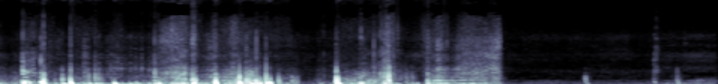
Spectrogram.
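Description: Scraping and rubbing handling noise, a gloved hand and jacket sleeve rubbing against the phone's microphone while the bike is ridden, in a rapid string of scratchy strokes. It cuts off suddenly about three and a half seconds in, leaving only a few faint clicks.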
